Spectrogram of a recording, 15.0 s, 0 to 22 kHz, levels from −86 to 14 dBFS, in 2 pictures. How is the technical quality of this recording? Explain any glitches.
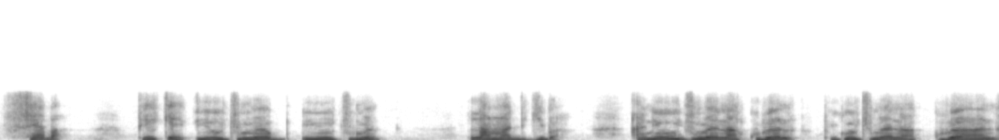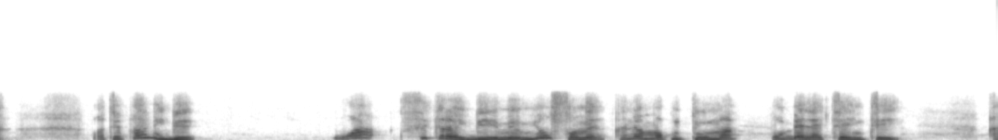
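Poor, because of one fault that runs through the whole clip. The speech passed through the AMR wideband (HD Voice) codec at a very low rate, one that fits 8.85 kbit/s, modelling the voice as pulses through a vocal-tract filter. Throughout, it sounds plainly rough and raspy, with nothing above 7.5 kHz.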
